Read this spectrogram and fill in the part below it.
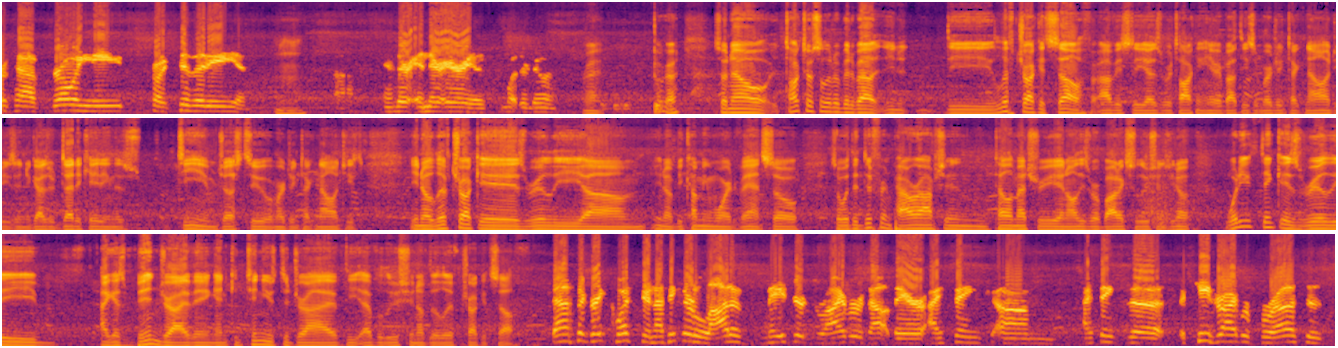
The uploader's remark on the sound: Hyster From MODEX 2020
